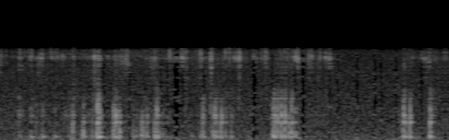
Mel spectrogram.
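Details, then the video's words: Garden hedgehog in Somerset, UK, eating at a feeding station and chatting to itself: dense, rapid crunching and snuffly clicks in uneven bursts, the loudest cluster near the end, nearly continuous throughout. "Ever wonder what a hedgehog sounds like? This little guy chatting to himself while he eats."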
